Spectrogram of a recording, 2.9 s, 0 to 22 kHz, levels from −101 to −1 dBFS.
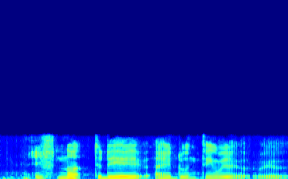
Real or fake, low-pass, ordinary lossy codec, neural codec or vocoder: fake; 5.4 kHz; none; codec, 16 kHz, 4 kbps, X-Codec, WavLM features, trained on Multilingual LibriSpeech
